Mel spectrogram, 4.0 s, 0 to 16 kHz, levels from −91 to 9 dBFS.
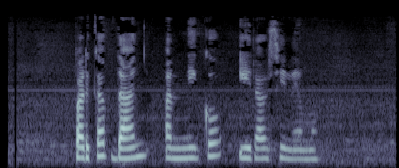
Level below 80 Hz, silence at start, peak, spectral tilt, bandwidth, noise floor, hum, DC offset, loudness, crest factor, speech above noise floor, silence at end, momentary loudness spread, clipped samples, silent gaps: -72 dBFS; 0.2 s; -2 dBFS; -4 dB/octave; 11.5 kHz; -49 dBFS; none; under 0.1%; -22 LUFS; 22 dB; 27 dB; 0.8 s; 12 LU; under 0.1%; none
